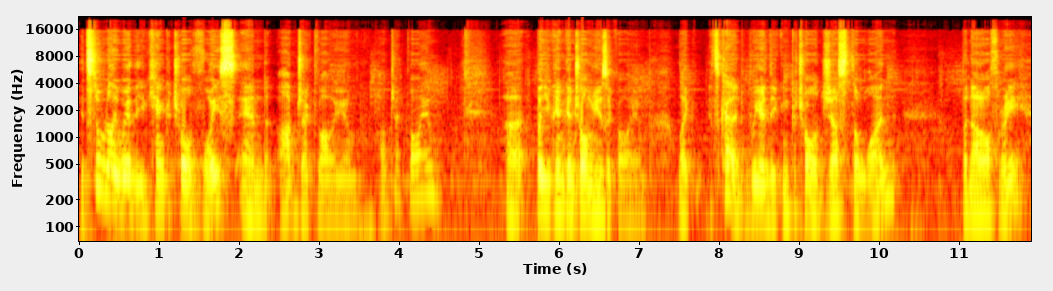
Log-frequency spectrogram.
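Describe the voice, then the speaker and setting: A man's voice: medium pitch, lively intonation, normal speed, darkish tone, faint music behind. A man giving casual, rambling commentary over a video game playthrough in an offhand way. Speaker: gamer narrating a playthrough. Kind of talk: casual let's play commentary.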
